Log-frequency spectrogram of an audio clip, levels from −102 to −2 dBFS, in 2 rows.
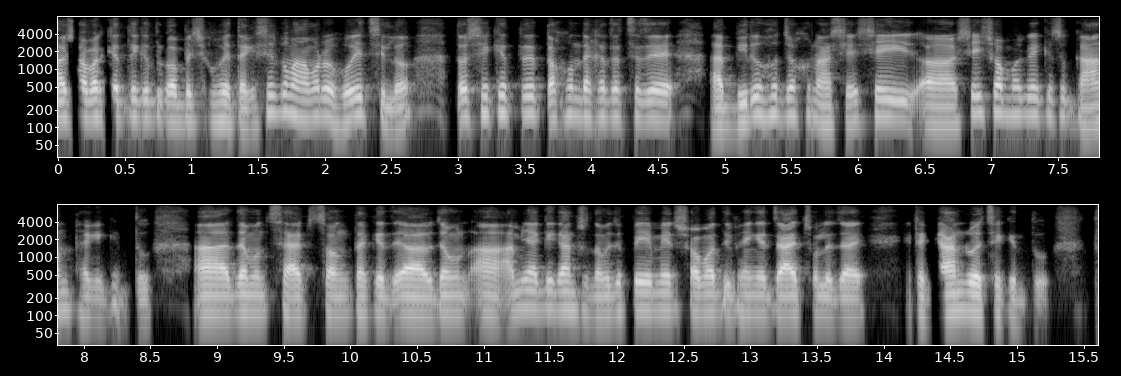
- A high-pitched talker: No, low, 125 Hz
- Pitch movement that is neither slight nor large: No, wide, 5.7 semitones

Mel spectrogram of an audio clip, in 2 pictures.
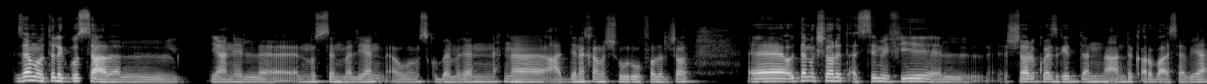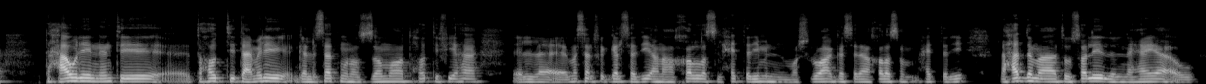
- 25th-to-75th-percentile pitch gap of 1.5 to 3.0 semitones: Yes, narrow, 2.4 semitones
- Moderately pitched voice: No, low, 125 Hz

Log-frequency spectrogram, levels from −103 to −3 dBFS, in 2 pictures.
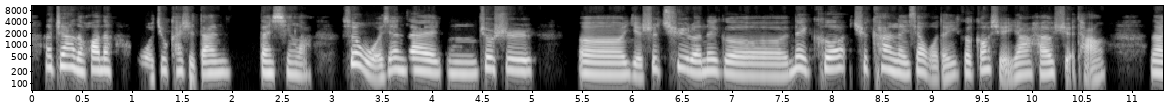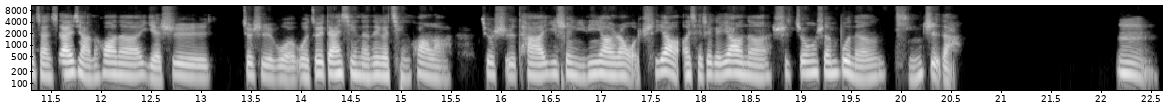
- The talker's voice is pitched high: No, medium, 180 Hz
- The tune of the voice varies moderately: Yes, average, 3.4 semitones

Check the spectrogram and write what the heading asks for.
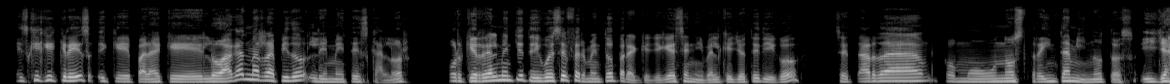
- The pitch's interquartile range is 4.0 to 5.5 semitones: Yes, average, 4.5 semitones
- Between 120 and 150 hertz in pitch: Yes, medium, 140 Hz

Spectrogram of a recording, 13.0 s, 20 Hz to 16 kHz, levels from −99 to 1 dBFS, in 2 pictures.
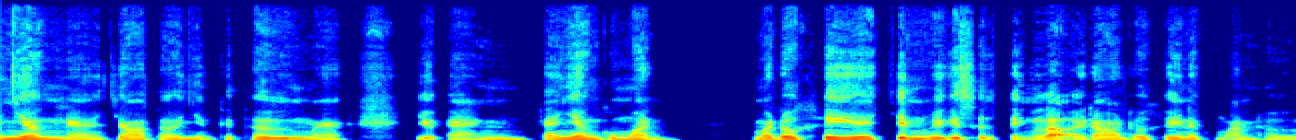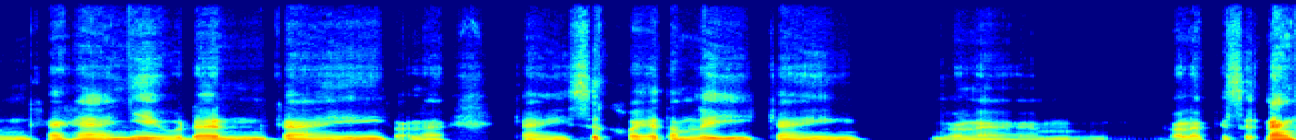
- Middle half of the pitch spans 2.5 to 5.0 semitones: Yes, average, 4.6 semitones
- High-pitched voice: No, medium, 140 Hz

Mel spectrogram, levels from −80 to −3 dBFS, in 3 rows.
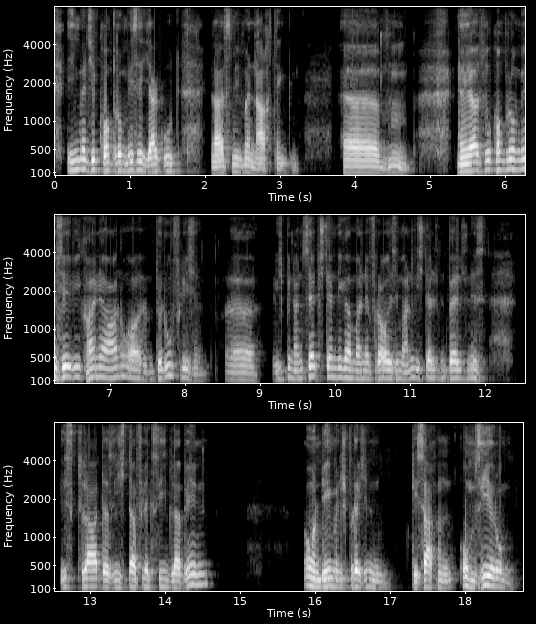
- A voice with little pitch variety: No, average, 4.1 semitones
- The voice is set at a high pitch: No, medium, 140 Hz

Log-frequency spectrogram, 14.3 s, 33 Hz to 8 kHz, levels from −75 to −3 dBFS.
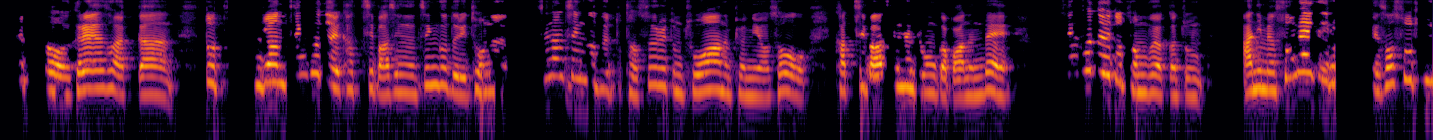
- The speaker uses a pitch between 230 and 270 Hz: Yes, high, 235 Hz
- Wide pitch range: Yes, wide, 6.9 semitones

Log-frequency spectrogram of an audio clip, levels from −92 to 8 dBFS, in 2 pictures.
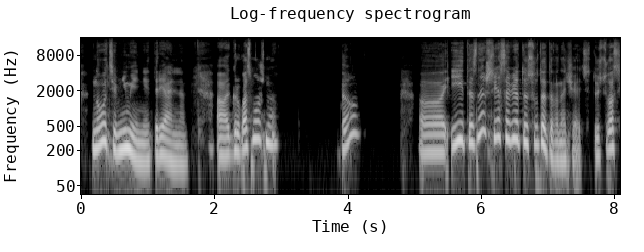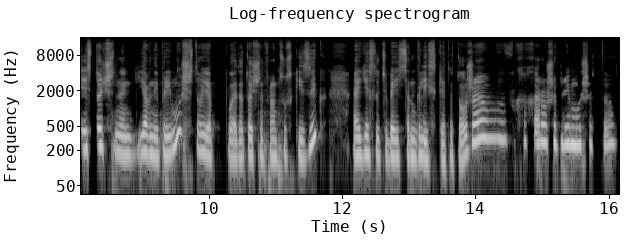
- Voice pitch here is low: No, medium, 185 Hz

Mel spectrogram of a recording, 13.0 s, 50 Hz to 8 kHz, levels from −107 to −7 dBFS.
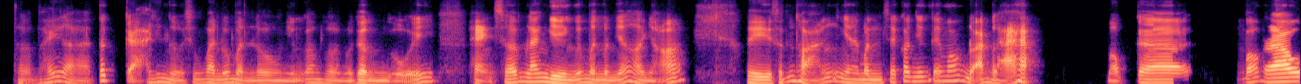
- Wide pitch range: Yes, wide, 6.2 semitones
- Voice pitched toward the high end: No, low, 115 Hz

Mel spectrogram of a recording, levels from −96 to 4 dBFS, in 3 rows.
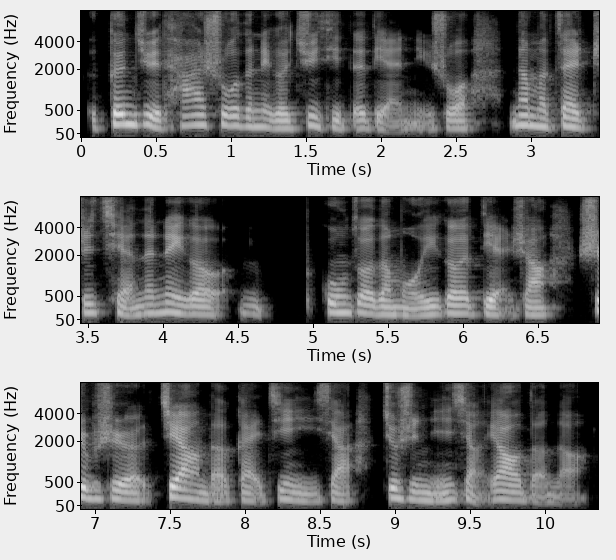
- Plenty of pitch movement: No, average, 3.6 semitones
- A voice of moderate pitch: Yes, medium, 155 Hz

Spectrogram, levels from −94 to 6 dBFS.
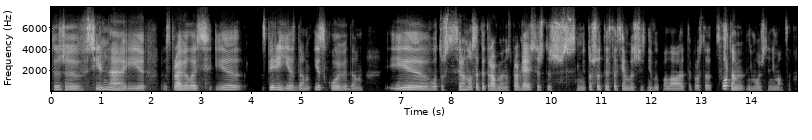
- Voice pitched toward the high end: No, medium, 140 Hz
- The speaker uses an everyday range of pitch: Yes, average, 3.6 semitones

